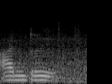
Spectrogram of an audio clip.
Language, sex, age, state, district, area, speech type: Tamil, female, 18-30, Tamil Nadu, Tiruvarur, urban, read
